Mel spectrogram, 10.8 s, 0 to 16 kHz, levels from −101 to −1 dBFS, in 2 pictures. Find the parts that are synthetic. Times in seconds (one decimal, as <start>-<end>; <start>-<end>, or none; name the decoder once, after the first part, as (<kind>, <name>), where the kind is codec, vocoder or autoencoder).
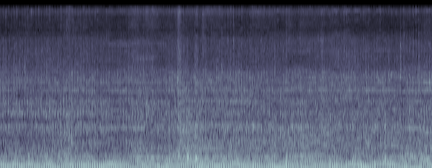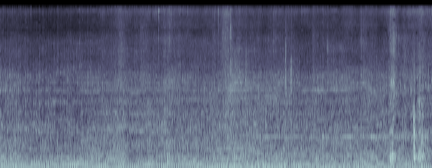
1.2-2.1 (codec, SNAC); 3.4-5.4; 6.0-10.2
